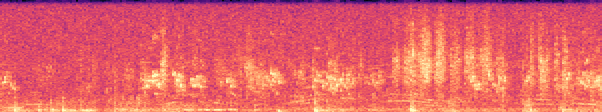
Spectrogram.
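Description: Budgerigars chirping and chattering in many short calls, with a few sharp clicks and knocks as nest boxes are handled and opened.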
